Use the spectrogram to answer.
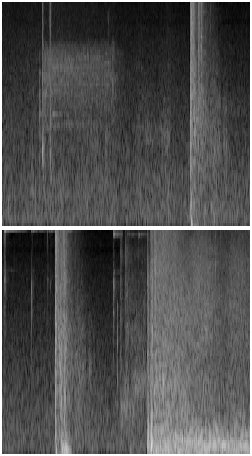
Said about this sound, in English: A radiation pulse will happen.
